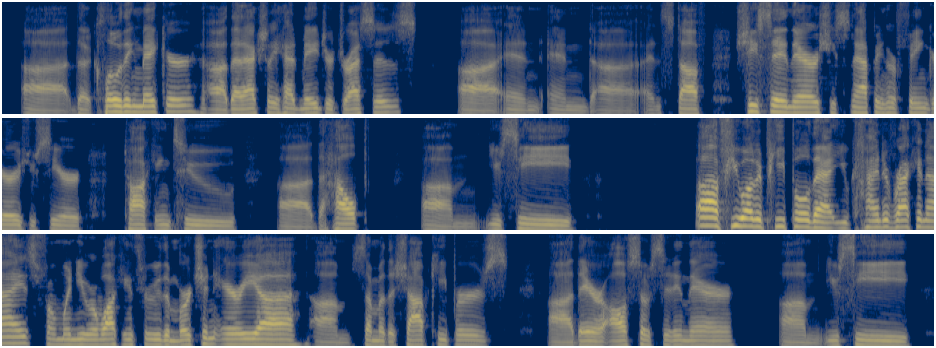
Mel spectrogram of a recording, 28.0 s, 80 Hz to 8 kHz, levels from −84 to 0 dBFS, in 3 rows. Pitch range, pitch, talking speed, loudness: 110-140 Hz, 120 Hz, 140 wpm, -27 LUFS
